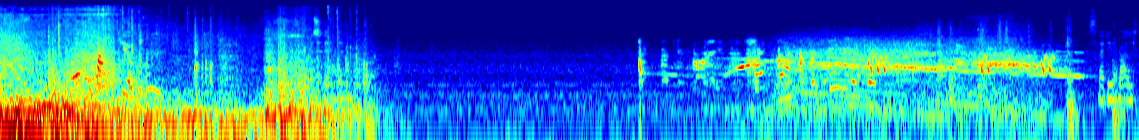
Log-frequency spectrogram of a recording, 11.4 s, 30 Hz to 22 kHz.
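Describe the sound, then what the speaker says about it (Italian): A car skids and flips over in Life is Strange 2, with loud scraping and crashing for the first few seconds, a quieter pause, then clattering effects and a voice. "Si è ribaltata l'auto."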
